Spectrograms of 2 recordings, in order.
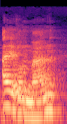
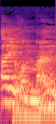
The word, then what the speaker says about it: Iron Man: En effet, pour Iron Man, le I garde une prononciation assez proche de celle de l'anglais. Par contre, pour Spider-Man, le I se fait carrément franciser.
